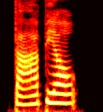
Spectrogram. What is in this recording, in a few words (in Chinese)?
"达标", Chinese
